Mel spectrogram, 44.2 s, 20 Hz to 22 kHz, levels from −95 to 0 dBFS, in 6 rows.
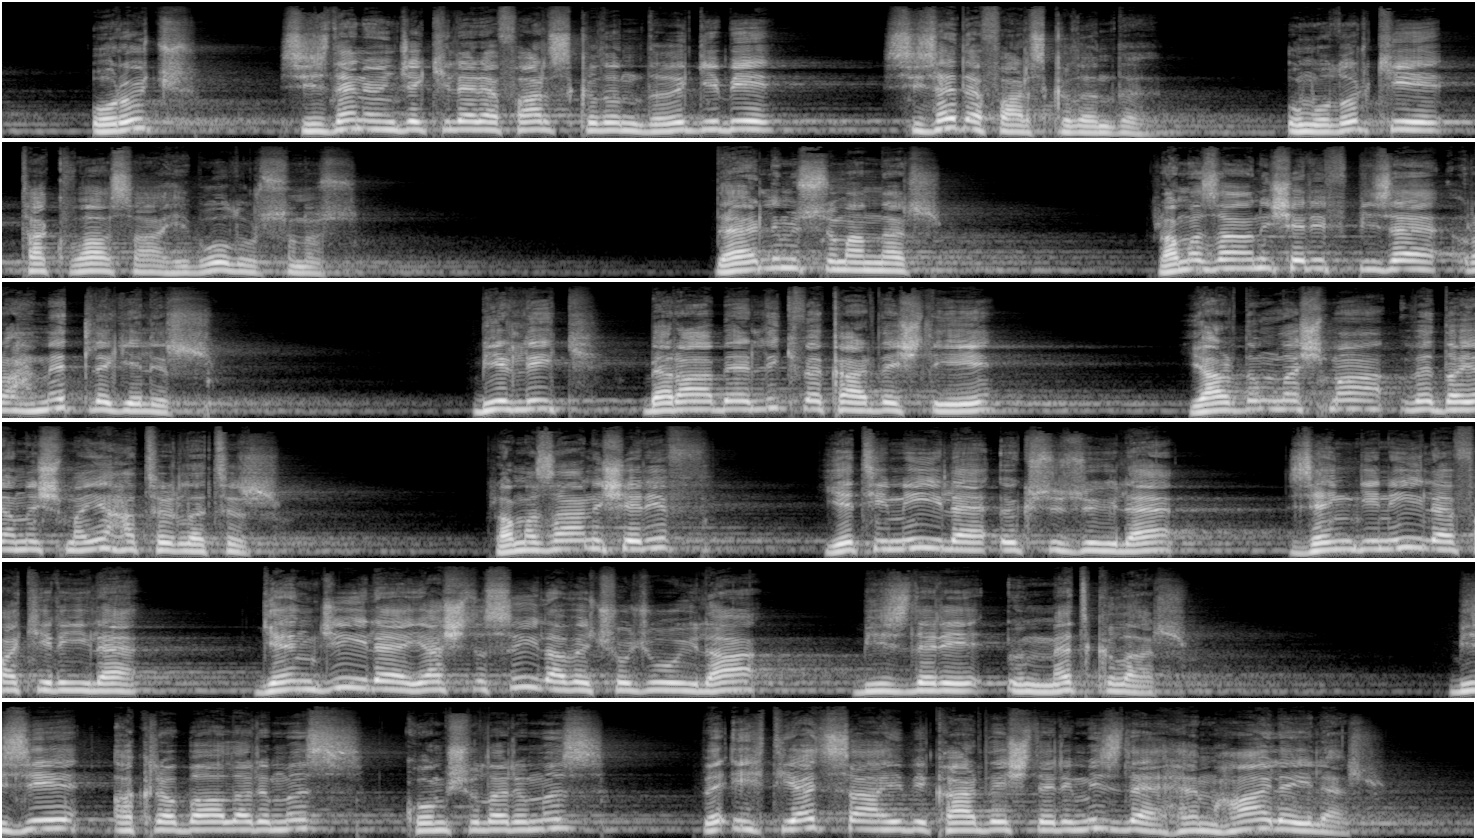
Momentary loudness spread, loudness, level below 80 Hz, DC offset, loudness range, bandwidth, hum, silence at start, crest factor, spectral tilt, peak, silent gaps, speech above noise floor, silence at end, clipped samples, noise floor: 10 LU; -18 LUFS; -70 dBFS; under 0.1%; 3 LU; 18 kHz; none; 0.45 s; 18 dB; -4.5 dB/octave; 0 dBFS; none; 51 dB; 0.4 s; under 0.1%; -68 dBFS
